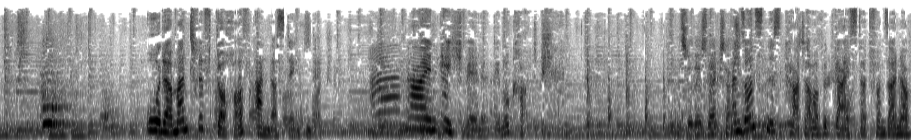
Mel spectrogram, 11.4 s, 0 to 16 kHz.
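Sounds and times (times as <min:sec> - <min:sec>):
dog barking at home: 0:00.5 - 0:01.6
speech: 0:01.9 - 0:04.3, 0:05.1 - 0:07.1, 0:08.5 - 0:11.3.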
